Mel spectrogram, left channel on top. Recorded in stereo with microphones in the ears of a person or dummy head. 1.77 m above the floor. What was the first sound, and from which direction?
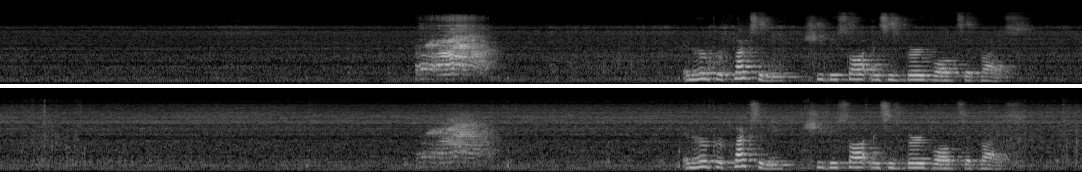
A cat meowing, 45° left (ahead or behind).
